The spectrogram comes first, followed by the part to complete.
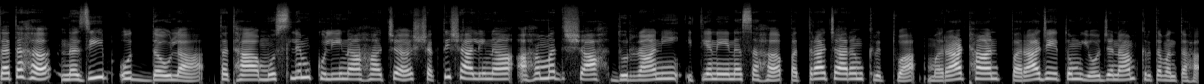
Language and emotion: Sanskrit, neutral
